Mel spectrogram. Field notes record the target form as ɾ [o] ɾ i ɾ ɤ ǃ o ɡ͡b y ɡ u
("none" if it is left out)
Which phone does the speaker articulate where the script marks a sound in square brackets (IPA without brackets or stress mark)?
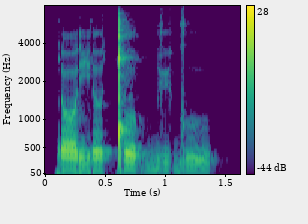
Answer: ɔ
